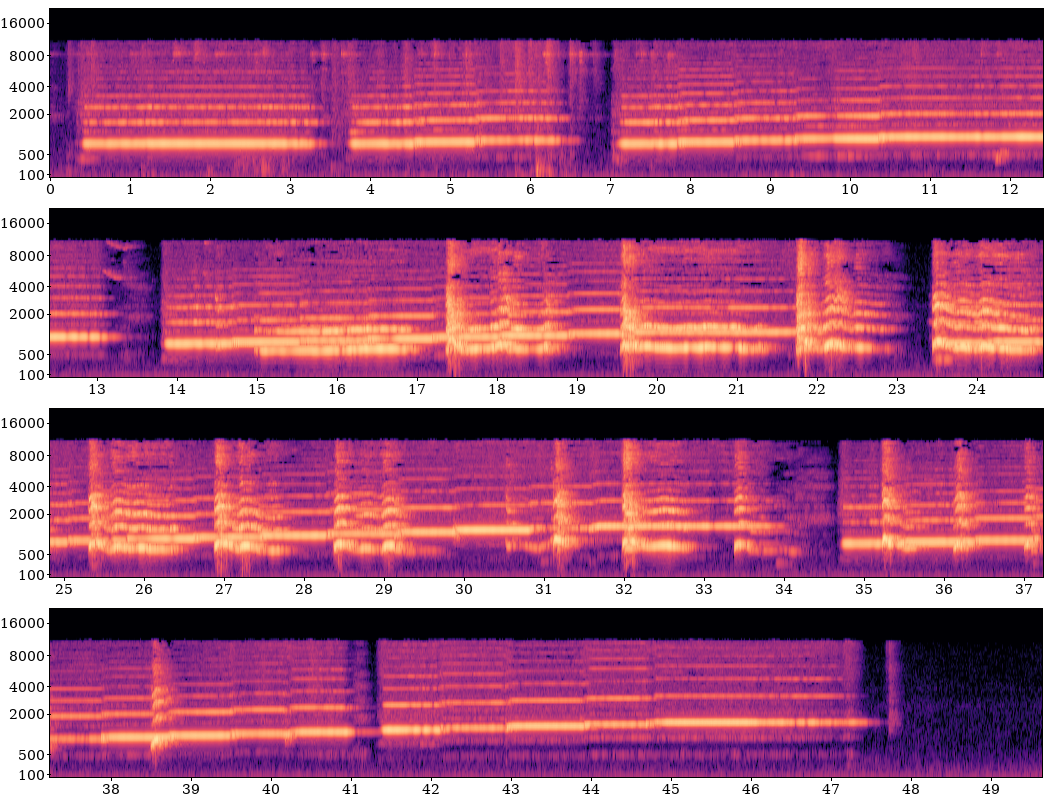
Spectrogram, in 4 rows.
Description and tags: Dog and Flute1
This is a small dog yelping along with a flutist warming up with scales.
